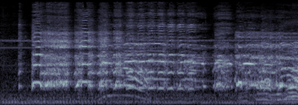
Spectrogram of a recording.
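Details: Kukuak Balenggek (Kokok Balenggek) rooster at a joint training session in Ampang Kualo, Solok city, West Sumatra. The rooster gives a long, loud harmonic crow lasting about three and a half seconds, broken into several wavering, stepped syllables after a short faint opening note.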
